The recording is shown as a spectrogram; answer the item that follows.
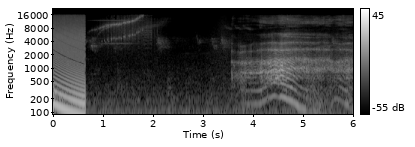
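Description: Music slides down in pitch and cuts out in the first second, leaving a quiet stretch with a faint high whistle rising in pitch. From about the middle on, a man groans in a long drawn-out voice that rises and falls in pitch, then fades.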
